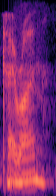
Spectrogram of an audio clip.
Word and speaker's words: Chiron: But before we dive into it, I think we should get some vocabulary clear for the audience, because the Chiron effect, is that pronounced right, Chiron? – Yes.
